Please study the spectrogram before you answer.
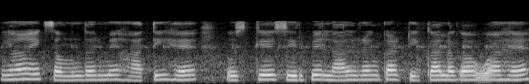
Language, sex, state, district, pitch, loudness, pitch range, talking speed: Hindi, female, Bihar, Saharsa, 215 Hz, -15 LUFS, 205-225 Hz, 180 wpm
